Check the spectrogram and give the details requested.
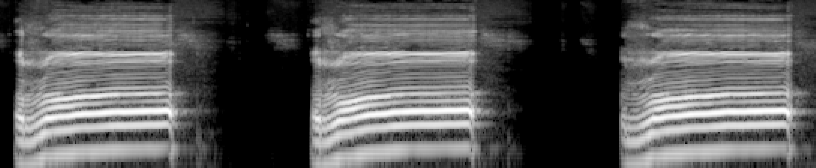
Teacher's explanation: را کو 1 الف کے برابر کھینچ کر پڑھیں گے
